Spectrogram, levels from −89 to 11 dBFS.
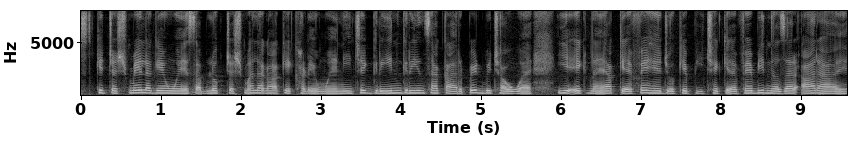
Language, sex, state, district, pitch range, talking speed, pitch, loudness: Hindi, female, Bihar, East Champaran, 195-225 Hz, 205 wpm, 210 Hz, -20 LUFS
